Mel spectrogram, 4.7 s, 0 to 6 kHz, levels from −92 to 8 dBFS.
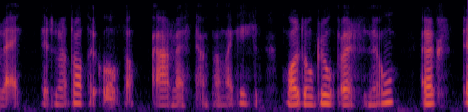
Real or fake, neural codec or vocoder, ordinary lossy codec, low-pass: fake; autoencoder, 44.1 kHz, a latent of 192 numbers a frame, MeloTTS; Opus, 32 kbps; 5.4 kHz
